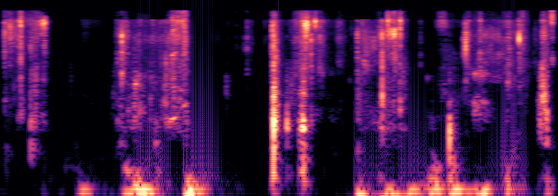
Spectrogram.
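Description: Plastic shrink wrap crackling and tearing in irregular bursts as it is peeled off a boxed music album, with low bumps from the album being handled.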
